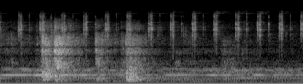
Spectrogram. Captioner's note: door opening; ticking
